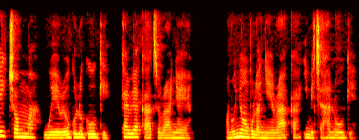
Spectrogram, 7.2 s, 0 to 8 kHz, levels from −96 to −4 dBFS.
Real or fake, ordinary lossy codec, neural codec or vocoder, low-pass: real; none; none; 7.2 kHz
